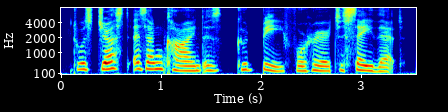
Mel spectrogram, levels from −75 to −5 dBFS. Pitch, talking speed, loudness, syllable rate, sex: 230 Hz, 220 wpm, -19 LUFS, 4.4 syllables/s, female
